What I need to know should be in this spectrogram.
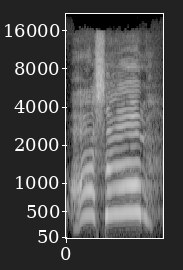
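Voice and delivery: very high, drawn-out squeal of a word; mock-delighted thought. Teen thinking he'll get off the ticket, mock delight. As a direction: hold it in a comic falsetto. Acted hopeful thought while awaiting judge.

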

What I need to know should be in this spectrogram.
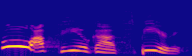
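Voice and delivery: ordinary talk, nothing marked

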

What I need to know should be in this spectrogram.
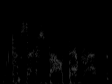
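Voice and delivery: quick, soft conspiratorial whisper; fast hushed whisper shared with the congregation; whispered aside. Real, not acted. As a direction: lean in and whisper it fast like a secret. Aside to congregation about spelling.

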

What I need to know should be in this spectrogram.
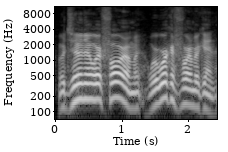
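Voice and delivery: mock slurred, run-together words; slurred blurt. Imitating the actress who plays Maggie, slurred blurt. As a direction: blurt it out sloppily, mouthing it indistinctly. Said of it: "she's kinda slurring".

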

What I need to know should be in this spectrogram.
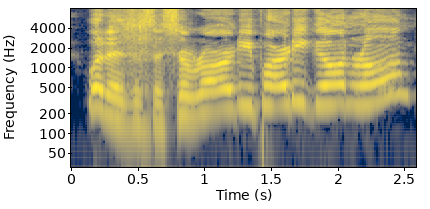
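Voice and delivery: judge's hammed-up shocked question; mock incredulity. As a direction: act amazed at the room, half-joking. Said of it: "his response was".

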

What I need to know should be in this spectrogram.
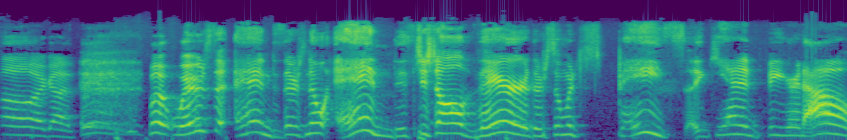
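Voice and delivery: slow and awed, drawn out; slow stoned wonder. Pretend. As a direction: muse dreamily at the void. Stoned awe at space.

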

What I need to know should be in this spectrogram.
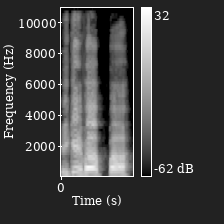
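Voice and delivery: theatrical mock Italian wail. Friend mocking Mussolini's surrender, hammed-up Italian voice.

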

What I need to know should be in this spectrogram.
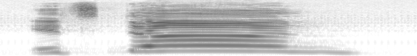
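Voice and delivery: high, booming proclamation; loud voice from the temple. Retold or imitated. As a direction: call it out as a thundering decree. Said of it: "came a loud voice".

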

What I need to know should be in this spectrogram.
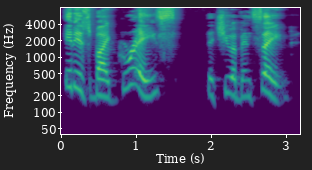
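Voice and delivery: slow, loud scripture proclamation; fervent preaching. Acted. Preacher declaring scripture to congregation, slow and loud. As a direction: proclaim each word like a sermon.

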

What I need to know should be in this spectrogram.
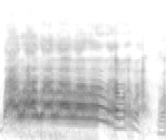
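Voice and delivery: loud mock barking, starting very low; imitated dog barking. Dogs going nuts as the van pulls in, imitated barking. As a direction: bark wildly like excited dogs. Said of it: "the dogs start".

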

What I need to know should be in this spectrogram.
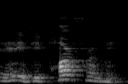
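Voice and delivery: firm loud command to depart; commanding quote. Retold or imitated. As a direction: order the enemy away. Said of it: "and say".

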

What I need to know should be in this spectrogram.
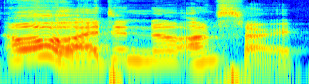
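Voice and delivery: loud, high-pitched excuse; protesting apology. Real, not acted. Co-host scolded for ruining the dramatic break, loud protest. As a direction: protest loudly that you had no idea.

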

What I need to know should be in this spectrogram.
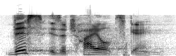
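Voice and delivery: usual speaking voice

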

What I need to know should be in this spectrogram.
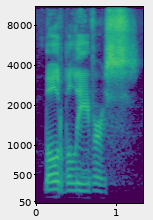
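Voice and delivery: usual speaking voice

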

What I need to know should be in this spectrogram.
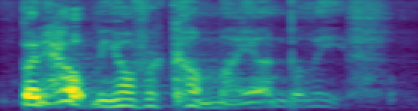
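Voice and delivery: soft, quick confession of doubt; hushed plea. Retold or imitated. Father admitting doubt to Jesus, hushed plea. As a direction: drop to a soft, hurried plea.

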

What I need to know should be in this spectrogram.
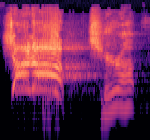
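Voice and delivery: high shouted shut up, then a lighter cheer up; the crowd flipping from hushing to encouraging, shouted then upbeat; crowd switching tone. Acted. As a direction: bark it, then turn encouraging. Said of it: "Look at how they change".

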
